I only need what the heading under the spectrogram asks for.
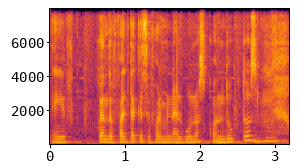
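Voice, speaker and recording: A woman with a fairly low pitch talks while noticeable background noise carries on. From Mexico, Morelos (born in Guerrero). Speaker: gynecologist and reproductive biologist. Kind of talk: radio interview, medical explanation.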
